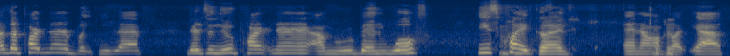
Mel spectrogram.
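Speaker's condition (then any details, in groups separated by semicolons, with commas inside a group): Mild cerebral palsy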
